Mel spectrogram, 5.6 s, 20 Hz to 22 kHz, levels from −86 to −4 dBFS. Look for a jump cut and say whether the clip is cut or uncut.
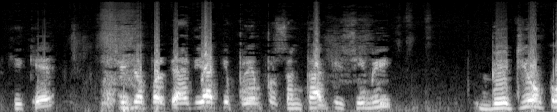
uncut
